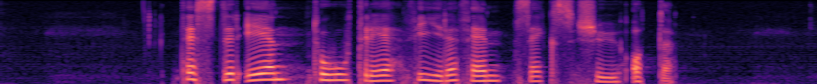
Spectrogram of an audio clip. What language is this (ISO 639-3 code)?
nor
